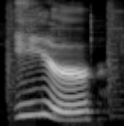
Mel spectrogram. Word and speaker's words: ear: When we see the word ear, we kind of pronounce it like the word rear, like the rear view mirror. So ear is said with an E sound at the beginning. So your mouth will smile, ear.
